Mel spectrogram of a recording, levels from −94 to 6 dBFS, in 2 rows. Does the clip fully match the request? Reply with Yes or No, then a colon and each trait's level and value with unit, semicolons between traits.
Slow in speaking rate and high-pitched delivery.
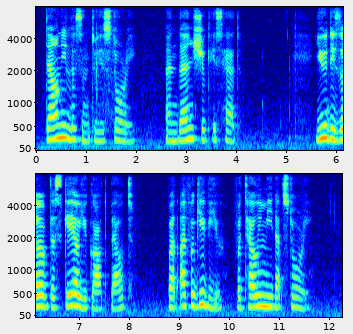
Yes: slow, 125 wpm; high, 220 Hz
